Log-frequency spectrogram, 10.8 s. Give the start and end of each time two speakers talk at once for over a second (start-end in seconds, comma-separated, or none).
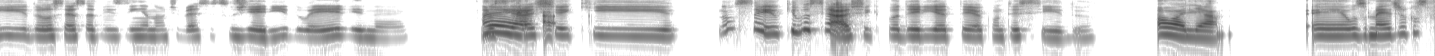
none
